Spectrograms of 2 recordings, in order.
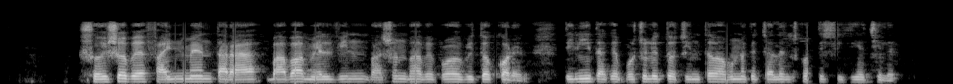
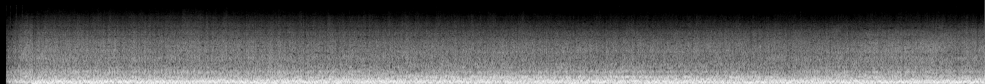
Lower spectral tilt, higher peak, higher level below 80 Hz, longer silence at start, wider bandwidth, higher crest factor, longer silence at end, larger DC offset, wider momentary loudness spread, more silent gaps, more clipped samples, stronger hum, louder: second, -4 dB/octave vs -9 dB/octave; about the same, -2 dBFS vs 0 dBFS; second, -54 dBFS vs -12 dBFS; first, 0.8 s vs 0.05 s; about the same, 8 kHz vs 8 kHz; first, 18 dB vs 6 dB; first, 0.55 s vs 0 s; neither; first, 10 LU vs 1 LU; neither; neither; neither; second, -18 LUFS vs -7 LUFS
